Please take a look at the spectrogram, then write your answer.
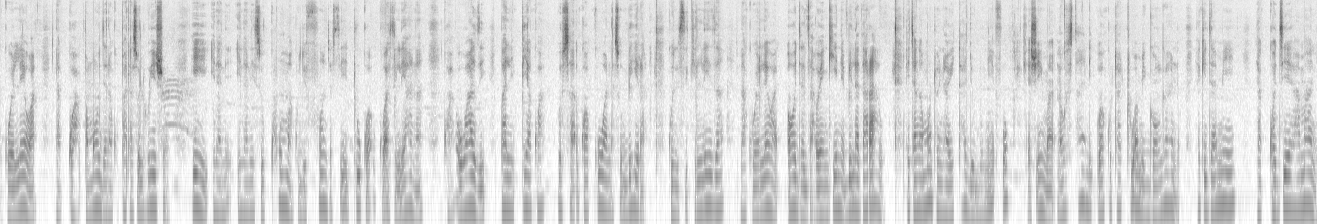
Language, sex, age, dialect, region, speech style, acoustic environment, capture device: Swahili, male, 18-24, Kenya - Mombasa, Kenya, focused; excited, appliances; nature; music, mobile / Linux / Chrome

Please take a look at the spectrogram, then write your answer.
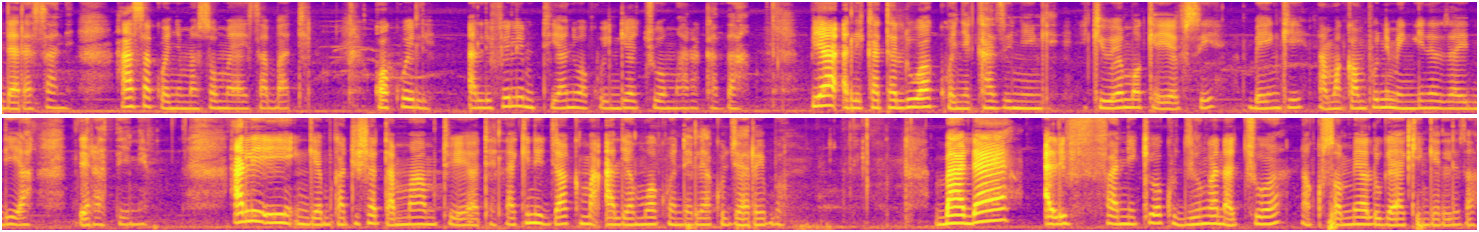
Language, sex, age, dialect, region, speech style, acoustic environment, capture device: Swahili, male, 25-34, Kenya - Nairobi Sheng-influenced, Kenya, focused, nature, mobile / Linux / Chrome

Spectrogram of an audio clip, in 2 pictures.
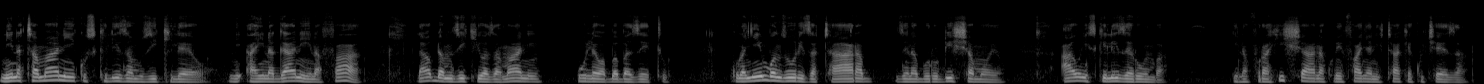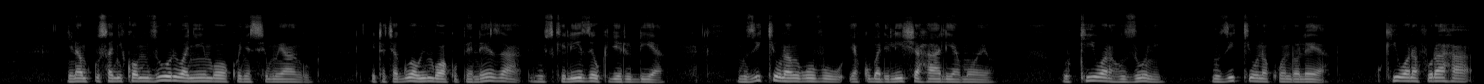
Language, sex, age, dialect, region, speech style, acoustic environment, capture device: Swahili, male, 25-34, Kenya - Mombasa, Kenya, focused; relaxed, silence, mobile / Linux / Chrome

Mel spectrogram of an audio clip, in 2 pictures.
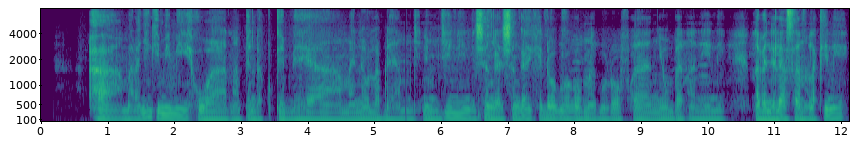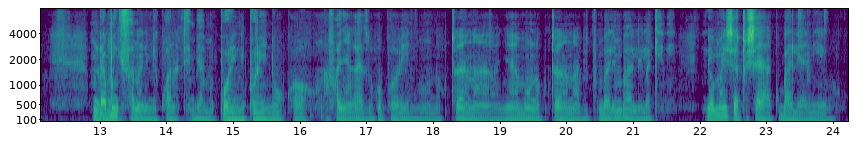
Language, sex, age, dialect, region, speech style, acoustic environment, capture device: Swahili, male, 25-34, Tanzania - Dar es Salaam, Tanzania, relaxed, people talking; music; nature, mobile / Linux / Chrome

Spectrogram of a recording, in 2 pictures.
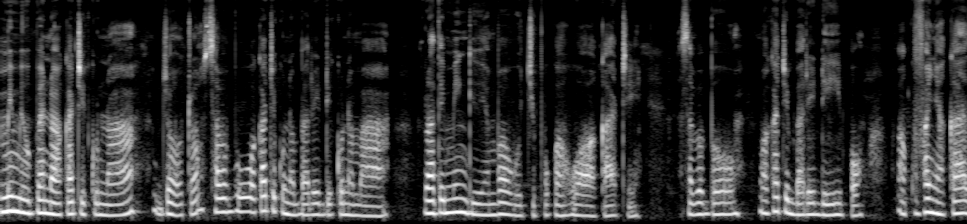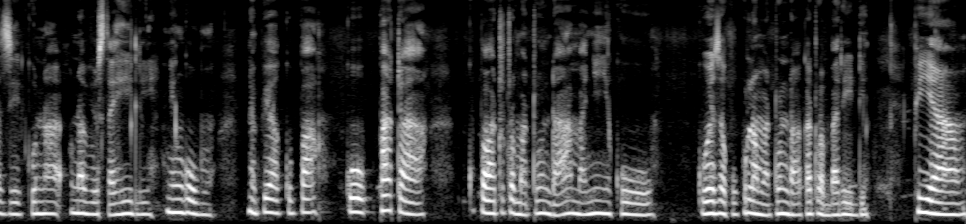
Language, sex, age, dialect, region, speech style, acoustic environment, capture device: Swahili, female, 35-44, Kenya - Nairobi Sheng-influenced, Kenya, happy, nature, mobile / Linux / Chrome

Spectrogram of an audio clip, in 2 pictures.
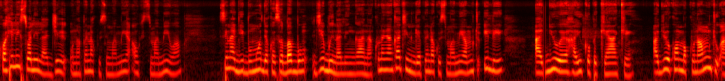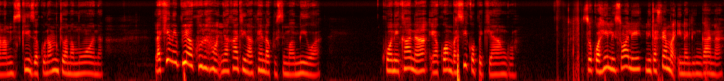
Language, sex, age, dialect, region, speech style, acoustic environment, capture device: Swahili, female, 25-34, Kenya - Mombasa, Kenya, happy; relaxed; excited, silence, mobile / Linux / Chrome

